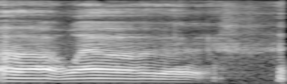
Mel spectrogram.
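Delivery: bland, hesitant put-on stalling with filler. Mocking a coach's press answers: imitating a bland hesitant answer. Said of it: "I'll just give the most bland answer ever".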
